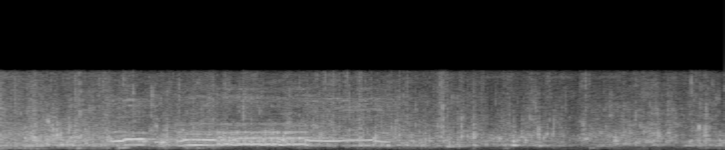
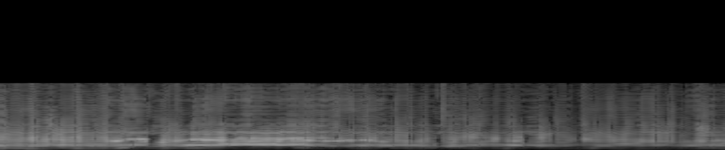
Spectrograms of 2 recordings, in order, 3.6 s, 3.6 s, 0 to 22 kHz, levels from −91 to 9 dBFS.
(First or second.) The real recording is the first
